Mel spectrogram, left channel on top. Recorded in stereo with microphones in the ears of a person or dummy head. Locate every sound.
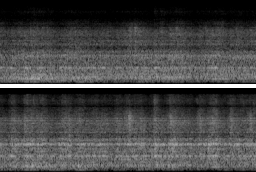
0.0 s a machine running: 65° right (ahead or behind), 3 m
